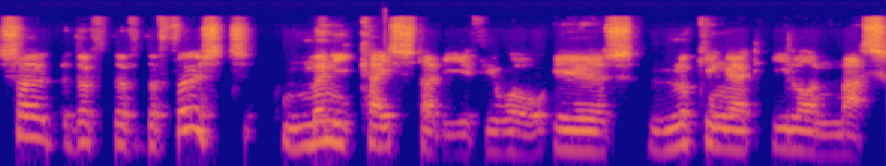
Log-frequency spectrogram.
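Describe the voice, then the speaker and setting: A man with a South African accent, fairly high pitch, lively intonation and big swings in loudness, in a dry, close sound with no echo. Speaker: numerology researcher. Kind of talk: interview presentation. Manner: animated.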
